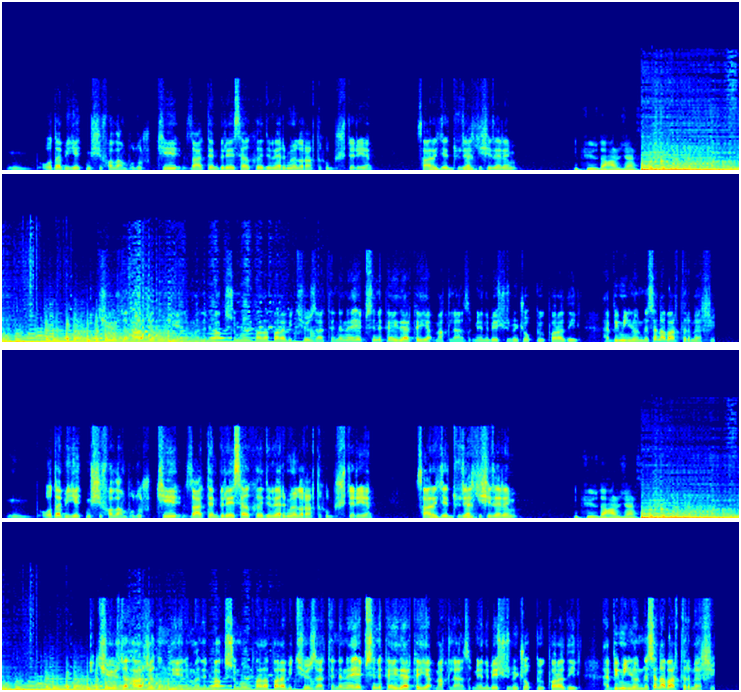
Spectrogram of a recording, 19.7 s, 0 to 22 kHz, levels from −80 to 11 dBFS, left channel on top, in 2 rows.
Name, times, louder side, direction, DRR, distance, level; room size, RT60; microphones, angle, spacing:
voice 1, 0.1-4.9 5.5-6.9 11.0-17.5 17.8-19.3, right 6 dB, 85° right, 2.0 m, -26 dB
voice 2, 5.7-6.3 7.6-9.1, right 1 dB, 20° right, 7.9 m, -31 dB
sound 1, 8.5-14.0, left 1 dB, 20° left, 1.6 m, -20 dB
head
